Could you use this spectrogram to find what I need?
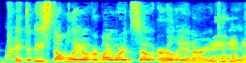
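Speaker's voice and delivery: laughing through the words. Real, not acted. Guest laughing at himself for tripping over words. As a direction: chuckle at his own stumbling.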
